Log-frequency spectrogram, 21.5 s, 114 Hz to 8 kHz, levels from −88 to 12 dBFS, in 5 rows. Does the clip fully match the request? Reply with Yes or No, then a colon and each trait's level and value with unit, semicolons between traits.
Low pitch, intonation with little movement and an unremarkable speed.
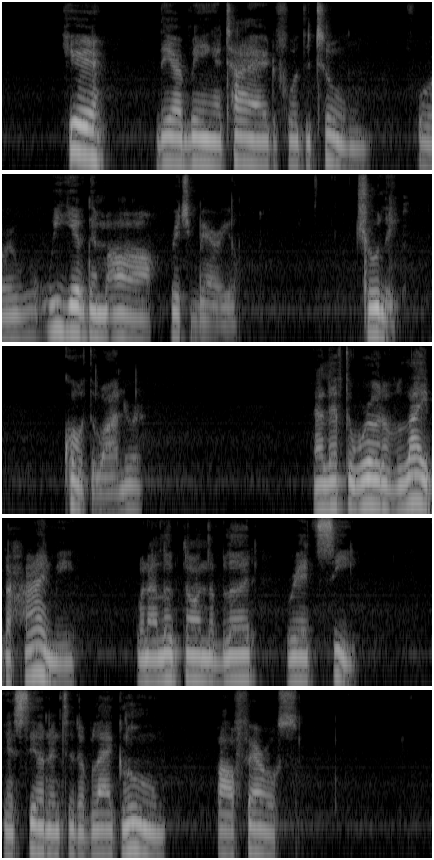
No: low, 120 Hz; narrow, 2.3 semitones; slow, 120 wpm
